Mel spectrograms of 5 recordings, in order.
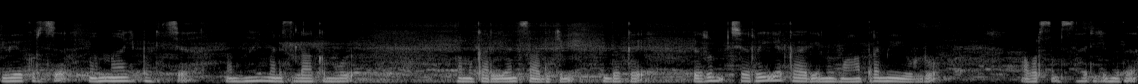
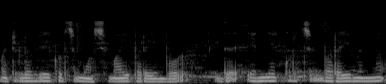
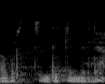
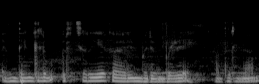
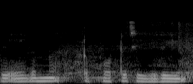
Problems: none marked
